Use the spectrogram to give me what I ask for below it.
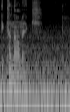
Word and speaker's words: economic: I told you, that when we add more parts, suffixes, especially IC, then the stress would shift to later parts or parts closer to the end.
